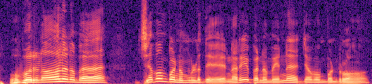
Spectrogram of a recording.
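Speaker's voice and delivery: ordinary talk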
